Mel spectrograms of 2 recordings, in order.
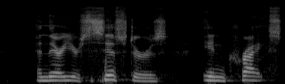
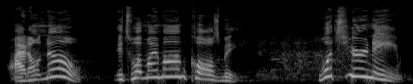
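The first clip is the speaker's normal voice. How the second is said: put-on high, loud little boy's voice; chatty kid; 4 semitones higher, 6 dB louder than usual. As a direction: play a cheerful five-year-old. Kid answering in story.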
